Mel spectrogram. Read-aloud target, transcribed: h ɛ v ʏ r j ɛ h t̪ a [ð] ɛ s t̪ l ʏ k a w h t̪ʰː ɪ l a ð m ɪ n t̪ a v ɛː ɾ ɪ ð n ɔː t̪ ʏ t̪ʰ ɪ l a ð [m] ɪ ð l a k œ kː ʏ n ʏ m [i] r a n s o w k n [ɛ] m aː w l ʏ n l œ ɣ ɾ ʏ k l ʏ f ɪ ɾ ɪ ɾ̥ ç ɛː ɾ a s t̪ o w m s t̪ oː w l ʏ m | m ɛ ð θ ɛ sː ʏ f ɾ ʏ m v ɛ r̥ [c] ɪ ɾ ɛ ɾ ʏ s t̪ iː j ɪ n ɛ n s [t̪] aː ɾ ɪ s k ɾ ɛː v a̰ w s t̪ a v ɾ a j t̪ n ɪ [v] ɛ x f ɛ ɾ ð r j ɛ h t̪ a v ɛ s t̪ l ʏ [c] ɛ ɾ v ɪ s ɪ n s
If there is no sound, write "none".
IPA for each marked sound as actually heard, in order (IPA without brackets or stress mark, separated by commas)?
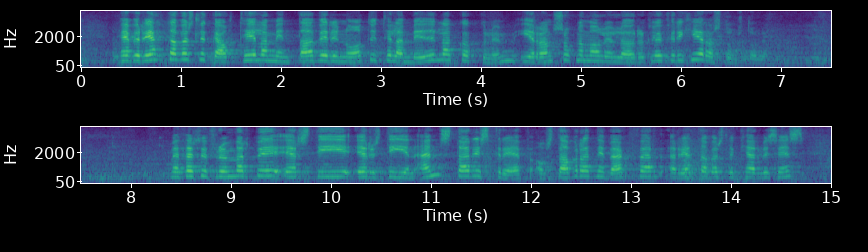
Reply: v, m, i, a, p, t̪, v, cʰ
